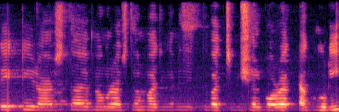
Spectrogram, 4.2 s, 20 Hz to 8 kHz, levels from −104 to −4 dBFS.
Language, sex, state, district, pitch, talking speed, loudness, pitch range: Bengali, female, West Bengal, North 24 Parganas, 210 Hz, 170 wpm, -22 LUFS, 205-225 Hz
